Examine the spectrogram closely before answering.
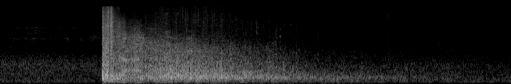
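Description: A rifle shot booms and echoes away slowly.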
